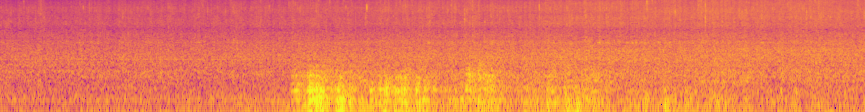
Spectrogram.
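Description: Steady rain falling, then thunder breaks about four and a half seconds in and rolls on for several seconds in deep surges before easing off.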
